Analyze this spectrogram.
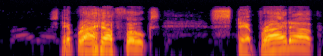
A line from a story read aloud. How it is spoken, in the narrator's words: the barker was yelling cheerfully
